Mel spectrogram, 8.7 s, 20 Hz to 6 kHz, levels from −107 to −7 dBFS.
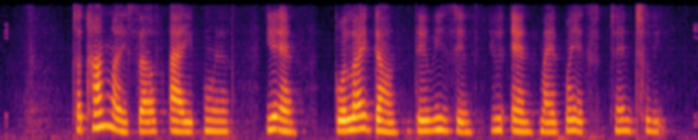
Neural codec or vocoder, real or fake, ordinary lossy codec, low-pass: codec, 24 kHz, 0.9 kbps, WavTokenizer, medium music audio release; fake; none; 5.4 kHz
